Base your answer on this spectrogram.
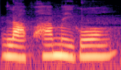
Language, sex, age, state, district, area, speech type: Bodo, female, 30-45, Assam, Udalguri, rural, spontaneous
